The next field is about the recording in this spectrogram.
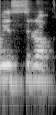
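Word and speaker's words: وزرك: Wa wada'na angka wizrok. Ya, angka wizrok. Wa wada'na angka wizrok. Ya, jangan wis ya, Wiz. Wiz ya. Ya, Wiz. saya bukan sin ya, jangan wis tapi wiz.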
